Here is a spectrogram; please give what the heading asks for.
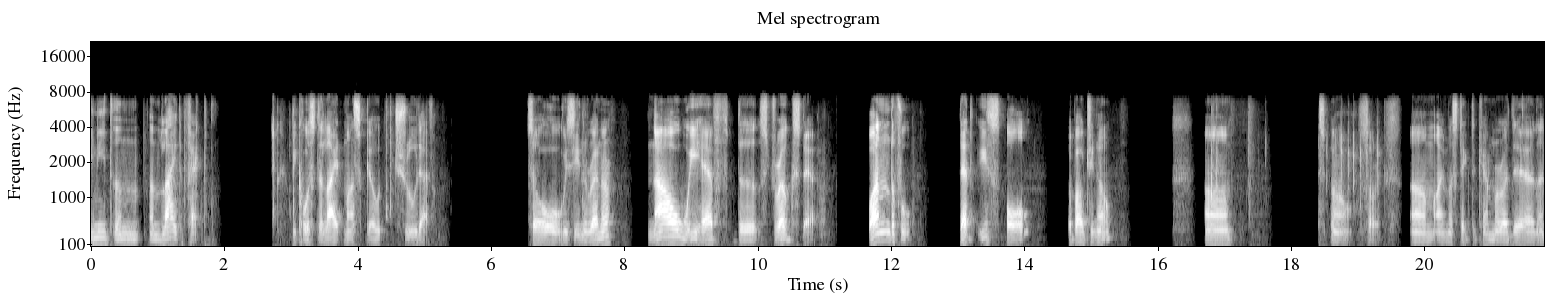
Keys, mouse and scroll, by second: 6.4-8.4 drag, 13.7-15.6 middle drag, 15.6-17.0 middle drag, 19.1 F12, 19.1 Escape, 19.4 Escape.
